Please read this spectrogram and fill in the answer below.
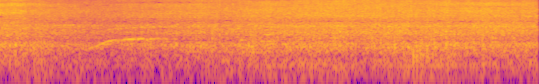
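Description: Ground fountain firework spraying a tall column of sparks with a steady hiss.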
